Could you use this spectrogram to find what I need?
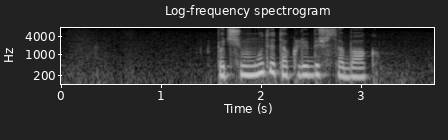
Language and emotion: Russian, neutral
